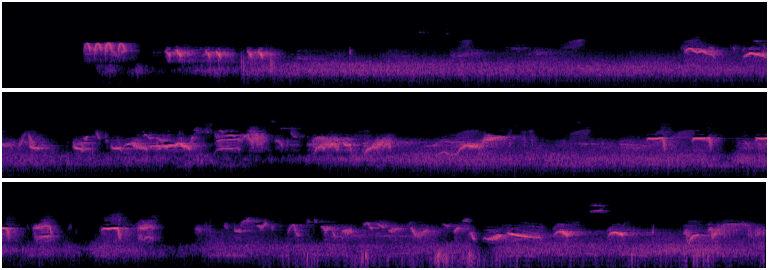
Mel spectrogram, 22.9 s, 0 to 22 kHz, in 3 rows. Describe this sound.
Birds in a garden
Taken while videoing on a Nikon Coolpix p520 in the Dahlia garden at Anglesey Abbey NT
ambience, field, garden, recording-Large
